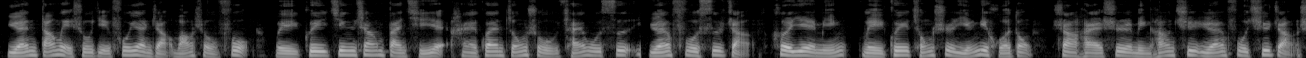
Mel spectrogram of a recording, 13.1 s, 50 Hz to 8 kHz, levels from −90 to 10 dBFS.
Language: Chinese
